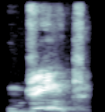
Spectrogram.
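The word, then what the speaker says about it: drink: শেষে যেটা আছে সেটা একটু ক্ষয়ের মতন হবে ড্রিংক পান করা রিড পড়া রাইট লেখা রাইট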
